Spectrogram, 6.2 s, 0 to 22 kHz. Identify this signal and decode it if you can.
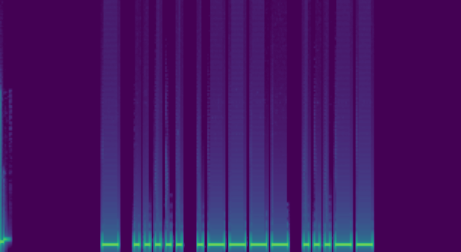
Morse code, heard as a keyed tone, about 17 wpm, 700 Hz. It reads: T513
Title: Numbers - Contest Style - 4-Digit 17wpm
